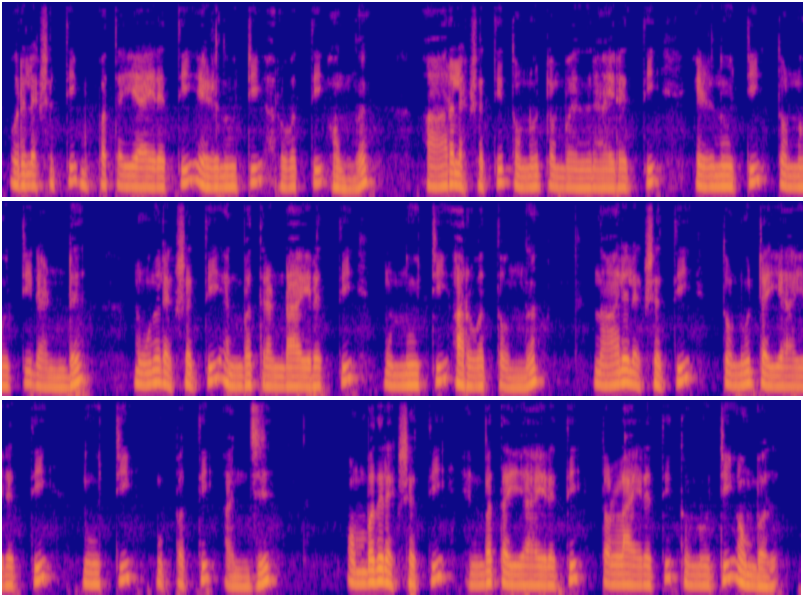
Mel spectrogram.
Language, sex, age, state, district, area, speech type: Malayalam, male, 18-30, Kerala, Thrissur, urban, spontaneous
